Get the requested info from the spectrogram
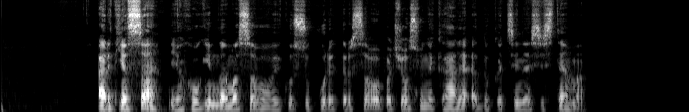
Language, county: Lithuanian, Vilnius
